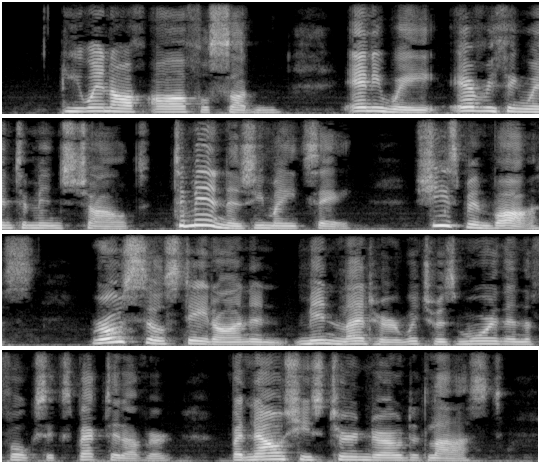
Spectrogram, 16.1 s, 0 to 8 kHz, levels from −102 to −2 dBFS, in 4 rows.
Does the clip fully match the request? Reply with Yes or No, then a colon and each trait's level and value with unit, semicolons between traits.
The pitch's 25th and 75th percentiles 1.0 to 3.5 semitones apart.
No: average, 4.4 semitones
